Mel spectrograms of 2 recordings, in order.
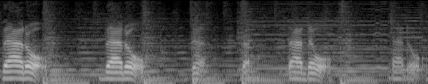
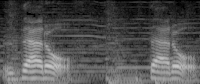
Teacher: The flap T is voiced, meaning that if you touch your throat, you should be able to feel your vocal cords vibrate.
